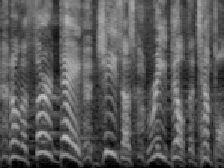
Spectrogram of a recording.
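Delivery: loud, rising gospel preaching; full-force preaching. Acted. Pastor preaching the resurrection to his congregation, loud and building. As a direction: preach it out to the whole church.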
